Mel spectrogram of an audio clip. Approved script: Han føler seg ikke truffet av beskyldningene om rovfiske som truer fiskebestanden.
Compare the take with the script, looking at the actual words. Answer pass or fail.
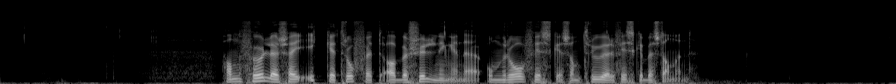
pass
